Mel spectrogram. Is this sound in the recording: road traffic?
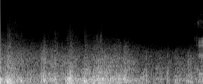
no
